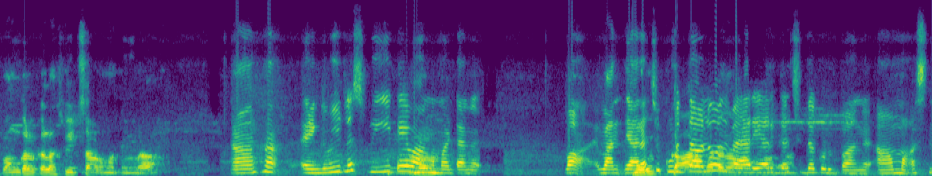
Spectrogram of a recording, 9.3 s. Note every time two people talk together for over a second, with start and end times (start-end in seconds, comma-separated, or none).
6.4-7.8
